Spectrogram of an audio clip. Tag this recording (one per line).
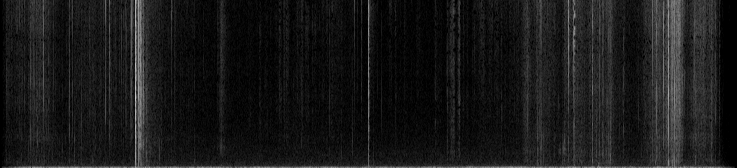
ambience
branch
crack
crackle
crunch
field-recording
Nature
snap
snapping
tree
trees
twig
twigs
